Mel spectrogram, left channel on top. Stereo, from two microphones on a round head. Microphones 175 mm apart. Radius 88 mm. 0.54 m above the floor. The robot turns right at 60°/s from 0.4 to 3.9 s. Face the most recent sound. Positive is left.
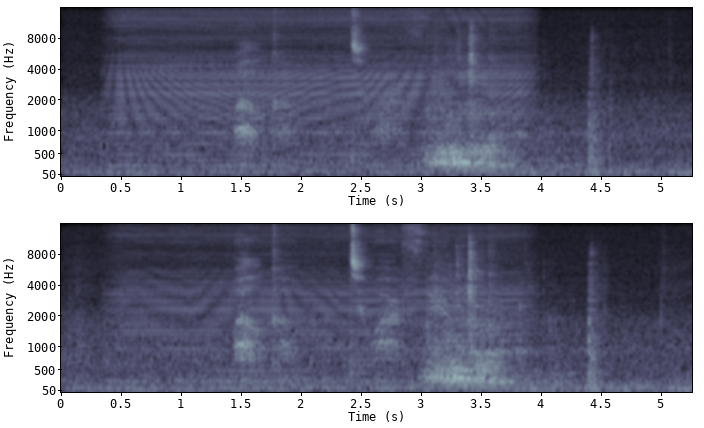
turn(degrees=-110)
